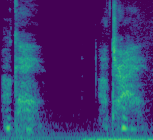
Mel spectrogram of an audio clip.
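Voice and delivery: very soft, tentative whisper; barely voiced, hushed reply. Shown as a demonstration. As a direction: drop to a bare whisper. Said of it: "Like whisper?".

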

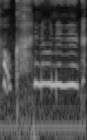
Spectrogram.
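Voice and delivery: fearful loud pleading; frightened protest. Acted. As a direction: whisper rising into a loud panicked no. Gun pressed to temple.

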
